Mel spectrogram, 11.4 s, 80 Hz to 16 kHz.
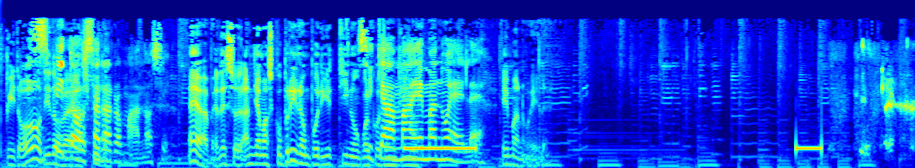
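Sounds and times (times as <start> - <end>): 
speech: 0.1 - 7.6, 10.7 - 11.4
higher chirping telephone tones: 4.9 - 6.0
electronic telephone tones on an outgoing call: 5.0 - 6.0, 10.0 - 10.4.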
